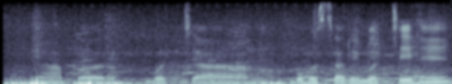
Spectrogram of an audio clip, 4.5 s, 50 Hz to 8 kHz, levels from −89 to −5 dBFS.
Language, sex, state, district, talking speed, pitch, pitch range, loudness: Hindi, female, Odisha, Sambalpur, 95 wpm, 160 Hz, 105-165 Hz, -22 LUFS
